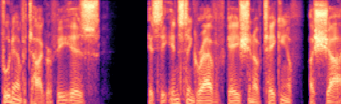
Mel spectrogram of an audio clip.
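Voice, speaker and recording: A man's very deep, low voice at a moderate pace, with ordinary pitch variation and very even loudness, in a dry, close, very clean recording with a silent background. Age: 60s. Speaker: food entrepreneur. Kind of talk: podcast interview.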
